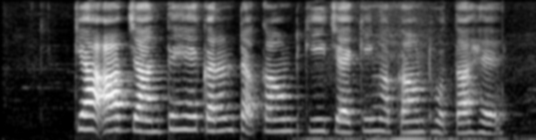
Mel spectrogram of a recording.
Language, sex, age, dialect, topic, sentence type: Hindi, female, 18-24, Marwari Dhudhari, banking, statement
